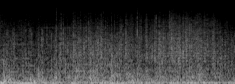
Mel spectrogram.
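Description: Film sound effects of a city's ground tearing apart and rising: a continuous, loud deep rumble with crashing and crumbling debris, with orchestral score mixed underneath.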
